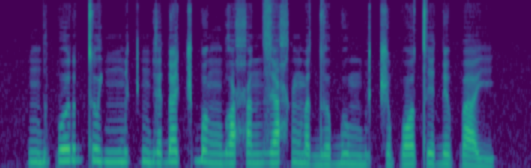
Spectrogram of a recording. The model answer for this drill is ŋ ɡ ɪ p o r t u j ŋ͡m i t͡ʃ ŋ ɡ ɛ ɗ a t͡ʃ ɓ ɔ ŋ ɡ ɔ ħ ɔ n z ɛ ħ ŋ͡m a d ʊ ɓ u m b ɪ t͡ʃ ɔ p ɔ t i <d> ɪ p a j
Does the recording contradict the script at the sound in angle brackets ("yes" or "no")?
yes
